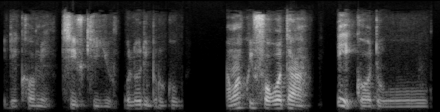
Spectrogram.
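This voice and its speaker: Here a Nigerian-accented talk show host, whose voice is lowish and a little mellow, speaks at an ordinary speed while ranting informally and passionately in Pidgin. He exclaims often and insists on repeating his phrases. The recording quality is dull lo-fi.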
